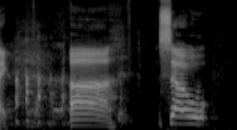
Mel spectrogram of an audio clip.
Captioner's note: audience laughs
